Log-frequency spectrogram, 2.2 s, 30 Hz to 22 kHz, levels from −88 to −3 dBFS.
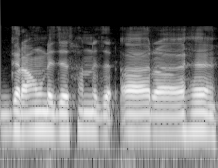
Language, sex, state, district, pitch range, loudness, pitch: Hindi, male, Punjab, Fazilka, 125-130 Hz, -13 LUFS, 125 Hz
